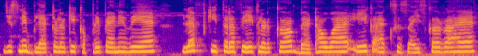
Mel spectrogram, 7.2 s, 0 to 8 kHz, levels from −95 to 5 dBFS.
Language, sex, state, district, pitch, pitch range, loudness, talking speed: Hindi, female, Punjab, Fazilka, 255 Hz, 245-265 Hz, -13 LUFS, 175 wpm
